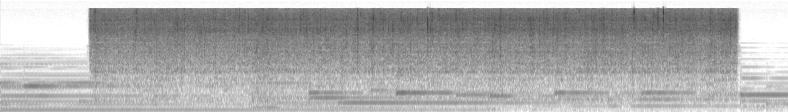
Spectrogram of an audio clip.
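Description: Food sizzling in hot oil in a pan: an even frying hiss that starts abruptly about a second in and cuts off just before the end, over soft piano music.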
